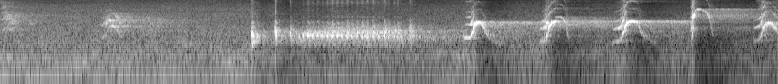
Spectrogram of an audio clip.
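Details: Caged White-rumped shama, a prize-winning contest bird from Kebumen, Indonesia, singing while in moult care: a buzzy mid-pitched rasp, then sharp high chirps repeated roughly every third of a second.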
